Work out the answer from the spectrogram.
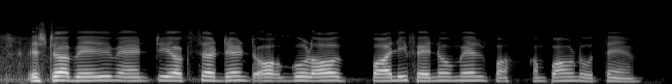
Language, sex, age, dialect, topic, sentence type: Hindi, male, 18-24, Awadhi Bundeli, agriculture, statement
